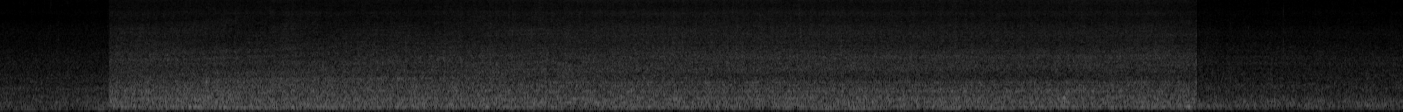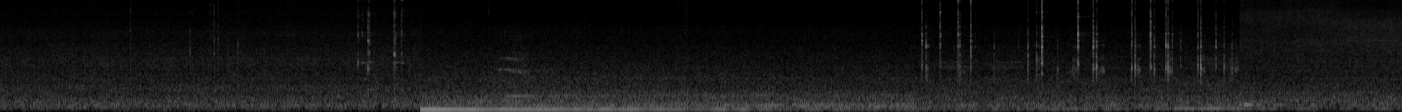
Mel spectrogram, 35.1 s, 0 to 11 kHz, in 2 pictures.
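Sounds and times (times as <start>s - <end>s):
steady rushing noise: 22.8s - 29.0s.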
